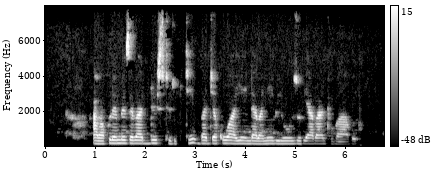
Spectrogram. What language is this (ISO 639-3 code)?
lug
